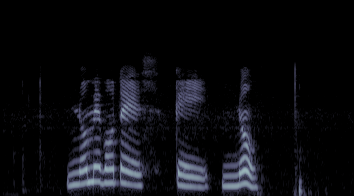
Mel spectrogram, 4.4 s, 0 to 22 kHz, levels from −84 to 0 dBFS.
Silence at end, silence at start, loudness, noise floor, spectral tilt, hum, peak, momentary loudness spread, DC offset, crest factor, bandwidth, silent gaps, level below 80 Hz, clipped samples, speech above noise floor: 0.65 s; 0.85 s; -35 LUFS; -73 dBFS; -6 dB/octave; none; -20 dBFS; 20 LU; under 0.1%; 18 dB; 7 kHz; none; -70 dBFS; under 0.1%; 39 dB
